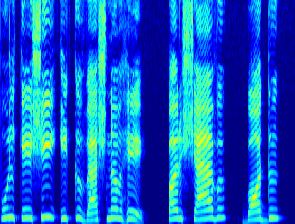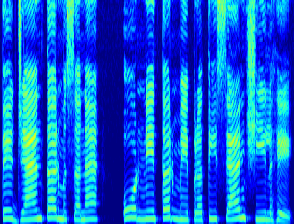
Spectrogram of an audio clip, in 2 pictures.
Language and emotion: Dogri, neutral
